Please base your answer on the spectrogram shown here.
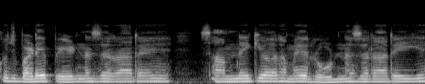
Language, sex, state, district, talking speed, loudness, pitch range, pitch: Hindi, male, Bihar, Lakhisarai, 240 wpm, -17 LUFS, 130-140 Hz, 135 Hz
